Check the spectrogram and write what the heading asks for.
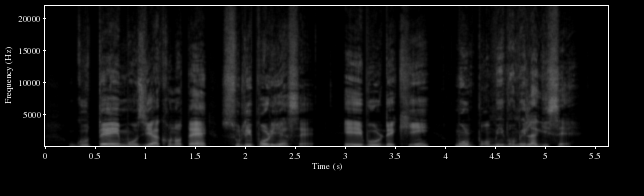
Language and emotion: Assamese, disgusted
